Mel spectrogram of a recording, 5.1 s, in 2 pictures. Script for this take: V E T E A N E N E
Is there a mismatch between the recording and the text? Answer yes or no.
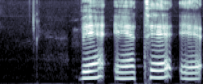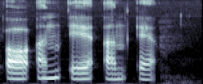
no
